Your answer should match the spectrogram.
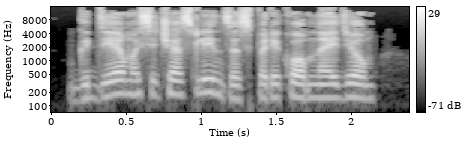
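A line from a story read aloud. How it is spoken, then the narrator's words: Snapping. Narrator (Russian): огрызнулся Свенсон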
